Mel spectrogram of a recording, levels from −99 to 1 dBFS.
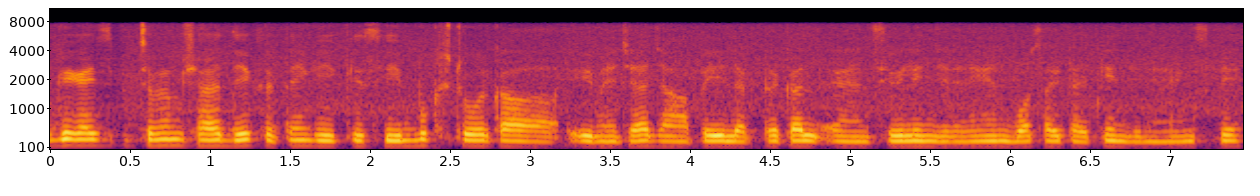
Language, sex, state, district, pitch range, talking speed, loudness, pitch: Hindi, male, Chandigarh, Chandigarh, 120-130 Hz, 240 wpm, -16 LUFS, 125 Hz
